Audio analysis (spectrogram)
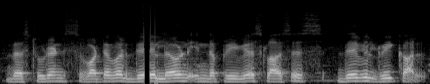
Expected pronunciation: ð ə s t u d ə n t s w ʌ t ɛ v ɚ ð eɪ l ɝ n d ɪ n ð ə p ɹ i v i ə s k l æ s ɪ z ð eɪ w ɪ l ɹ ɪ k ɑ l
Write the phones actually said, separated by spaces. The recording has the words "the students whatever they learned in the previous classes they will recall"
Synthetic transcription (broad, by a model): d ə s t u d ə n t s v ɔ t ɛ v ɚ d eɪ l ɝ n d ɪ n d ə p ɹ i v i ə s k l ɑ s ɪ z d eɪ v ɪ l ɹ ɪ k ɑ l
